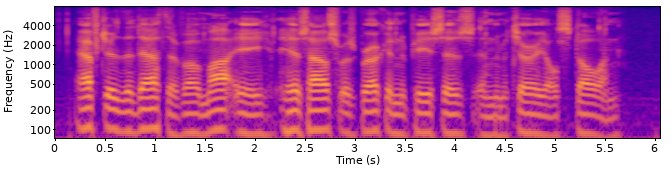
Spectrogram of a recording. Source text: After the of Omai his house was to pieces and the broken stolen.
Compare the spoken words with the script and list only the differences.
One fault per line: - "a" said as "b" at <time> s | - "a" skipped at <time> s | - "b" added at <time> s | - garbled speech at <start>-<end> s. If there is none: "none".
- "death" added at 0.8 s
- "broken" added at 3.0 s
- "broken" said as "materials" at 4.5 s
